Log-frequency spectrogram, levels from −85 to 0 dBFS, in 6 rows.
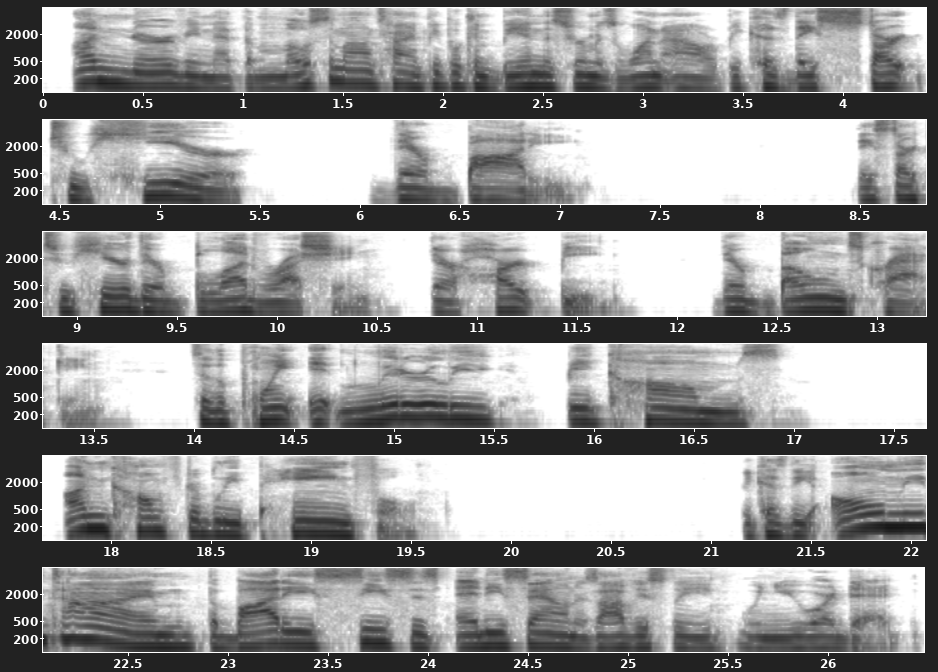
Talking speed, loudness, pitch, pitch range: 130 wpm, -23 LUFS, 120 Hz, 115-135 Hz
